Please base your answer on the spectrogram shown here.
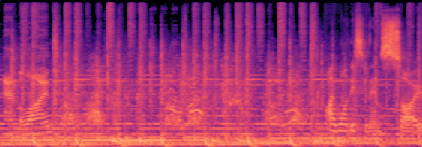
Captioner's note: fans chant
